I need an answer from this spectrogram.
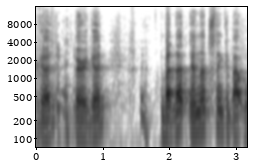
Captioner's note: laughter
